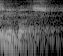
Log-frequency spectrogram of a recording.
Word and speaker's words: Barnabas: A Barnar, eu não sei exatamente como é que pronuncia. Barnabas.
